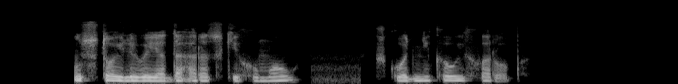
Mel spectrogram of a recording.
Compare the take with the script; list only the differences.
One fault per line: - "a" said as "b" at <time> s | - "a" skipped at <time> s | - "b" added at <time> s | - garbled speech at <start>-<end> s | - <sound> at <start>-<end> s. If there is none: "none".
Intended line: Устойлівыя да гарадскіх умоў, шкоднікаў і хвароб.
none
